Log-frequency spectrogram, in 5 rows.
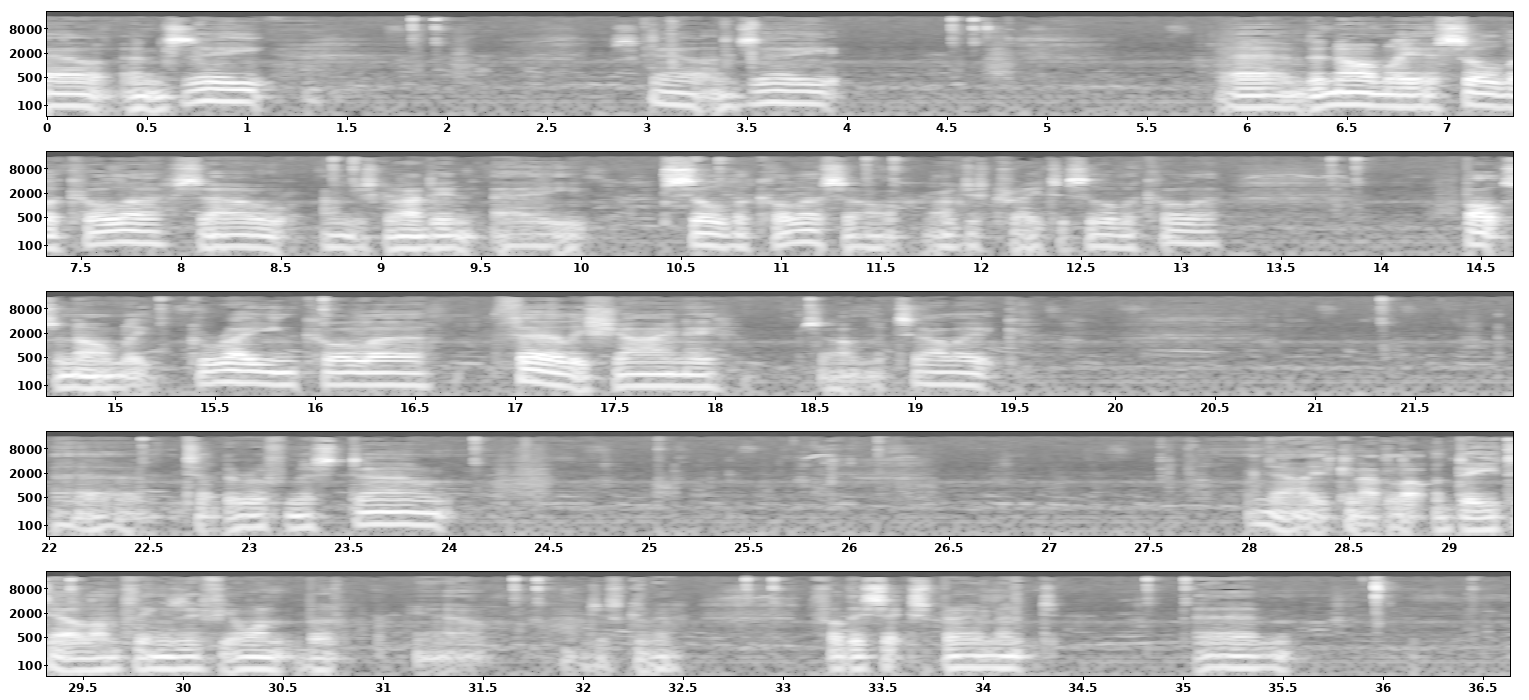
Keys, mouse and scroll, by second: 0.4 z, 1.7 click, 2.8-3.1 typing, 4.4 click, 8.6 click, 10.4 click, 12.4 click, 13.6 click, 15.8 click, 21.1 click, 23.8 click, 24.4 scroll, 25.9-29.2 middle click, 27.3 s, 29.2 click, 29.6-30.4 scroll, 30.4 s, 31.5 click, 31.9 middle click, 31.9 s, 32.7 click, 33.8 h, 34.8 click.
